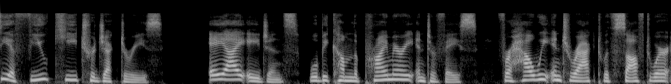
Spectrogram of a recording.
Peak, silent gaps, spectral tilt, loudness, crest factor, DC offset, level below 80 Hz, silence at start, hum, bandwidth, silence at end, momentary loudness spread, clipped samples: -4 dBFS; none; -4 dB/octave; -22 LUFS; 18 dB; under 0.1%; -54 dBFS; 0 s; none; 12 kHz; 0 s; 6 LU; under 0.1%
